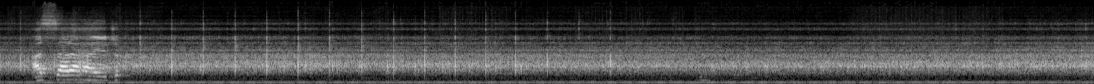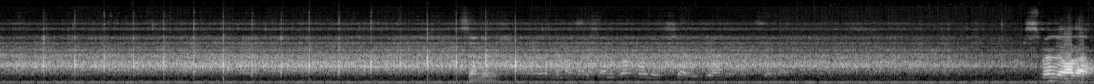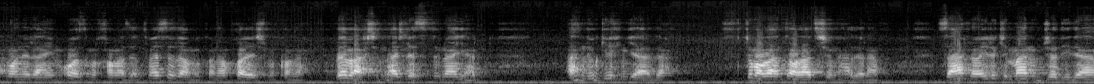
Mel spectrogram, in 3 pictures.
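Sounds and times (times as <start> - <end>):
sustained audience applause: 0.0 - 23.3
speech: 0.3 - 1.4, 22.1 - 26.8, 27.6 - 28.7, 29.3 - 32.8.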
